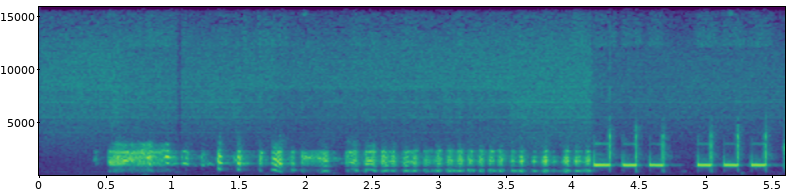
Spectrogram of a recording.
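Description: Telephone keypad dialing tones on a live call-in TV show, a rapid run of short even beeps near the end, preceded by a loud croaking, laughing-like vocal sound.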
